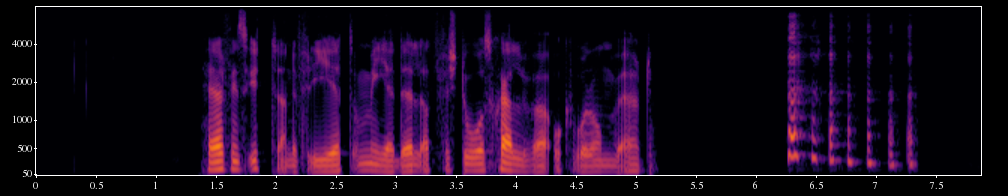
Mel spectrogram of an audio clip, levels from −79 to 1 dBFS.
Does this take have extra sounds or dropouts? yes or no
yes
